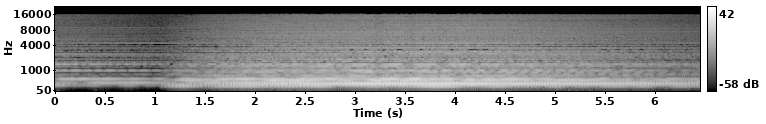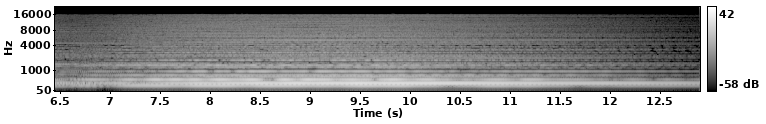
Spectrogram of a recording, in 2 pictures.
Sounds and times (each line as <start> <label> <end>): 0.0 choirs 12.9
